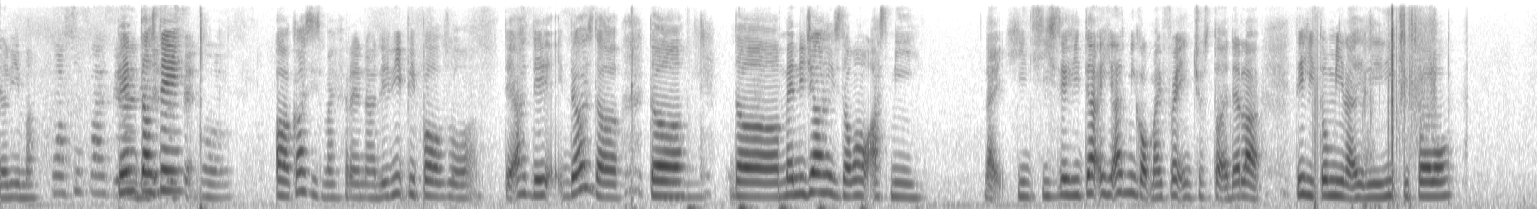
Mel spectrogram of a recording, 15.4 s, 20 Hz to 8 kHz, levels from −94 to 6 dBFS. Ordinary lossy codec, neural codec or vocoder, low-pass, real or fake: none; none; 7.2 kHz; real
